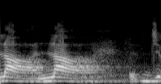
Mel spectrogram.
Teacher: पार्श्विक का मतलब जो वायु है वो जीभ के साइड से निकलती है। ला वायु जो है वो जीभ के साइड से, तो इसीलिए उसको बोलते हैं पार्श्विक व्यंजन।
